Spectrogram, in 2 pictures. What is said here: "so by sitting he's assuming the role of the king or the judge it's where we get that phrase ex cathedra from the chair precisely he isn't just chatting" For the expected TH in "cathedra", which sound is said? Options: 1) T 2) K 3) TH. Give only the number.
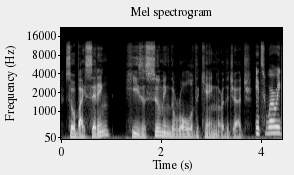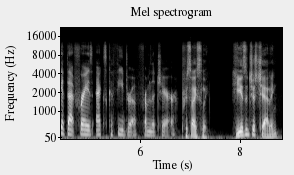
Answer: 3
